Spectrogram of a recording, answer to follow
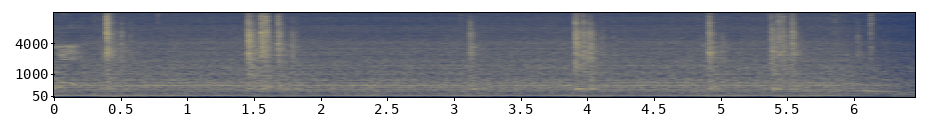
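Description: Compact track loader running at high revs with a steady hydraulic whine as its root grapple is cycled open and shut quickly, giving about six sharp metal clanks as the grapple hits its stops. The fast cycling is what the owner credits to the machine's stronger hydraulic flow.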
